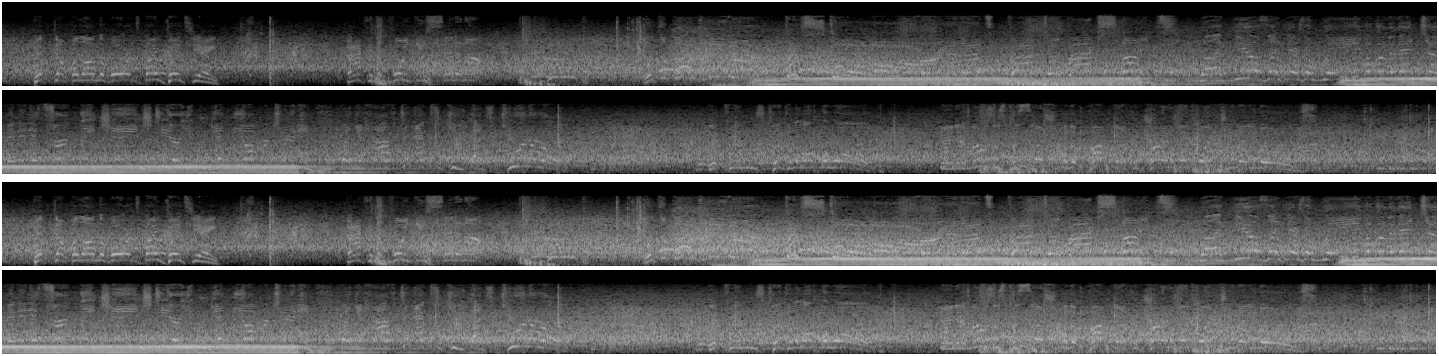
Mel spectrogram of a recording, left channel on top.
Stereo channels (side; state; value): left; quieter; 4.2 dB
